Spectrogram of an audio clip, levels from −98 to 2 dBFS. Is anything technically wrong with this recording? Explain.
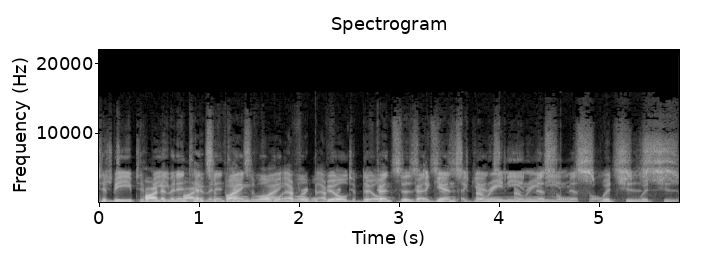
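Yes, there are two faults in this speech clip.

A doubled audio track runs throughout. A second full-band copy trails the original by around 400 ms at about 5 dB quieter, which most likely comes from the sound being captured again through a slower path. Every syllable is followed by a flat, dry echo with no room tail. On a spectrogram each speech pattern repeats as a fainter, identical shape shifted right by a constant offset.

Audio missing between chunks occurs at 2.17 s, between "an intensifying global effort" and "build defenses against", and again at 4.62 s. The 2.5 s spacing fits a chunked recorder or processor that likely drops about 50 ms each time it moves to the next block. The two sides are joined with no gap, so each sounds like a small skip. A waveform shows an abrupt discontinuity at each point, and a spectrogram shows a thin vertical seam where harmonics jump.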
